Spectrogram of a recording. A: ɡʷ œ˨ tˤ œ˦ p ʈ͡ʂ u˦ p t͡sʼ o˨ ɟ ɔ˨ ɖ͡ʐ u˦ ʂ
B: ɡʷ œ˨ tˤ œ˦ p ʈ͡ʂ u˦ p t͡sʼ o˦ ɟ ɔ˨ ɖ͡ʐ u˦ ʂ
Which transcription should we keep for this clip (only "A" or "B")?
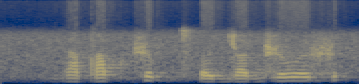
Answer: A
